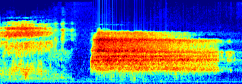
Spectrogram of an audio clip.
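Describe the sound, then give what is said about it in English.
A clearing breath for a children's breathing exercise: a soft inhale through the nose, a brief pause, then a longer, louder sighing exhale through the mouth. “we'll start with just a regular clearing breath in through nose, out through mouth with a sigh”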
